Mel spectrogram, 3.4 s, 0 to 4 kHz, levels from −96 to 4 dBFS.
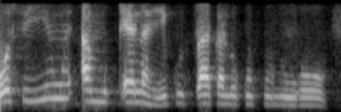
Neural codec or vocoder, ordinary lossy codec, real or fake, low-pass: none; none; real; 3.6 kHz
